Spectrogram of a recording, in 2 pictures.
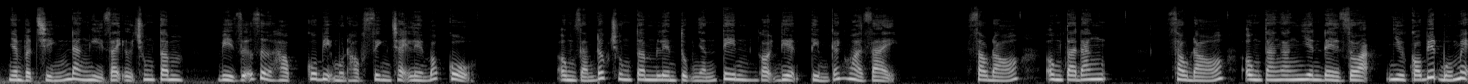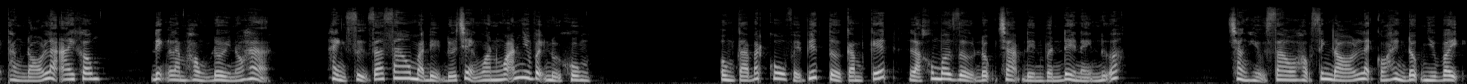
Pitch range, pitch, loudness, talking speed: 190-245 Hz, 210 Hz, -23 LUFS, 230 wpm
